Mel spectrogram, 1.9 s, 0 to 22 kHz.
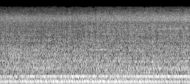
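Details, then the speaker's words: Jeep Wrangler YJ (no factory AC) with a new belt-driven onboard air compressor: even idle with a steady compressor hum, pressure rising toward cut-out at 125 psi (cut-in 95); running normally. "here's pressure and like i told you before we did the electrical video this is going to be a uh on and 95 off at 125."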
